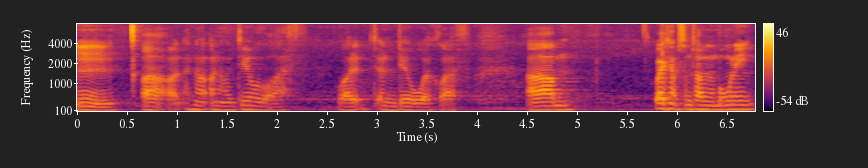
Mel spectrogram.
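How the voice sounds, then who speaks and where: A man with a fairly high pitch and an Australian accent, fairly even intonation, and long, frequent pauses. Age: 20s. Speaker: kung fu instructor. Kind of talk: interview chat. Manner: fast; halting.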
